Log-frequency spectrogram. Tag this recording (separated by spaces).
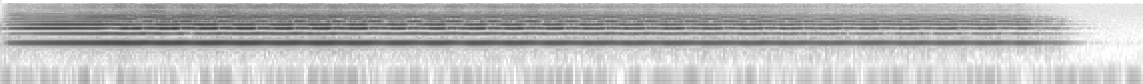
violin vibrato arco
